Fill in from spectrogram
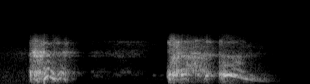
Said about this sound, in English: Clear my throat, and then we are going to move on to our next caller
